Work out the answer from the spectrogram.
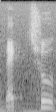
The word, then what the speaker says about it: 맥추: 이 라고 하는 거죠 발음을 똑바로 해야 되요 맥주 감사가 아니라 맥추 감사 하고 보리를 수확하는 이런 것들에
